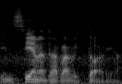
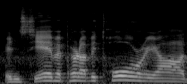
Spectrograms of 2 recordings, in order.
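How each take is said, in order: First: It is said with a natural native Italian accent. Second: It is said with a heavy, exaggerated Italian accent. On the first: The speaker calls it right. "This is the actual pronunciation, not not the super uh, heavy one" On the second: The speaker calls it wrong. "That's not really Italian pronunciation"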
